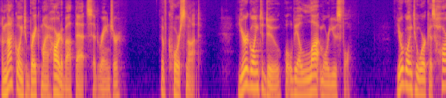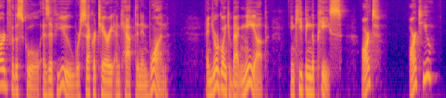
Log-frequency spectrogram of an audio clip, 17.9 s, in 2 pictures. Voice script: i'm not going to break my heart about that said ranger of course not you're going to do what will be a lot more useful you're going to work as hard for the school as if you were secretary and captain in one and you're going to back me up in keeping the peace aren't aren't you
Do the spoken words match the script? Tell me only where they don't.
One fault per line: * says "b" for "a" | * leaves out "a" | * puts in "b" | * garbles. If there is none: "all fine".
all fine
